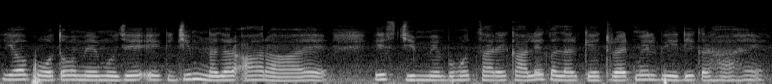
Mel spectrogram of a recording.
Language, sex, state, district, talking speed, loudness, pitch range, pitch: Hindi, female, Arunachal Pradesh, Papum Pare, 180 wpm, -17 LUFS, 190-210 Hz, 200 Hz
